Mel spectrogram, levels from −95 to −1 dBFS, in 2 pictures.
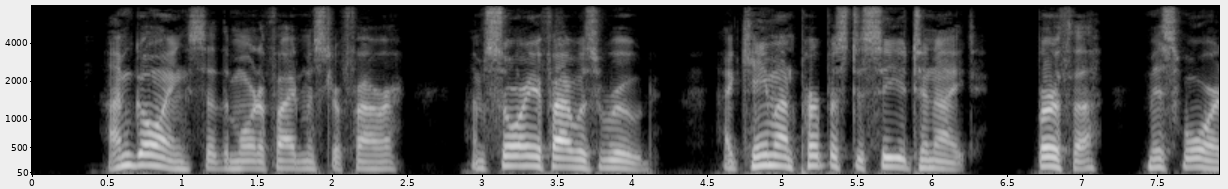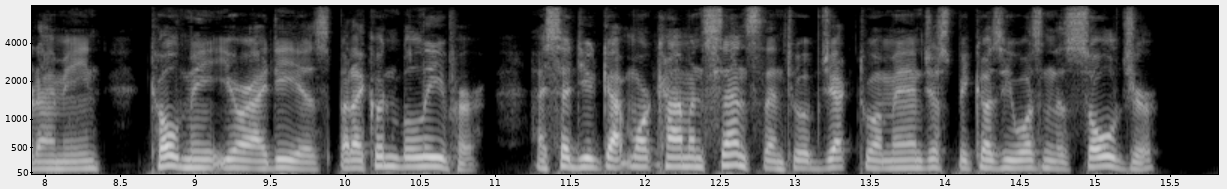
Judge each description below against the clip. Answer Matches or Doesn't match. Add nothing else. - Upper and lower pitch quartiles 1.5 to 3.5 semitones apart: Doesn't match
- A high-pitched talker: Doesn't match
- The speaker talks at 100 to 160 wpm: Doesn't match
